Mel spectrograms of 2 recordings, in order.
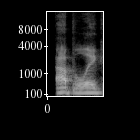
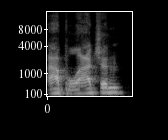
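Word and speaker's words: Apalachin: New York called appalachin It's pronounced Apple Lake and not Appalachian and it's spelled a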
